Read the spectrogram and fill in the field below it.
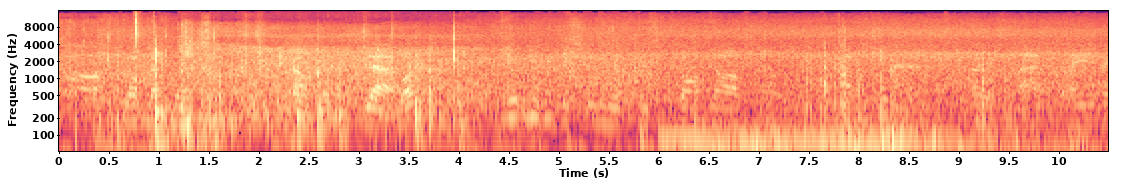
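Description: A paddle knocks and scrapes against branches and rocks.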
